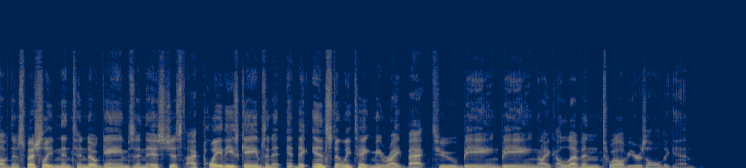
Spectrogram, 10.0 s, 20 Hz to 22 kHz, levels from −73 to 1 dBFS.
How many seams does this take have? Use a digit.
1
